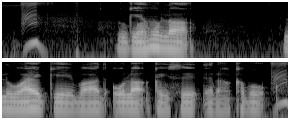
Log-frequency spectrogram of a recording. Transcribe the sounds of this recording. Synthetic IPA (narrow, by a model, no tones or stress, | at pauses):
ɡẽːɦũla | lʊwaːekebaːd̪oːlakəiseɾaːkʰboː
